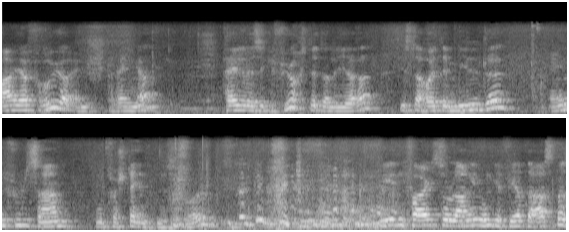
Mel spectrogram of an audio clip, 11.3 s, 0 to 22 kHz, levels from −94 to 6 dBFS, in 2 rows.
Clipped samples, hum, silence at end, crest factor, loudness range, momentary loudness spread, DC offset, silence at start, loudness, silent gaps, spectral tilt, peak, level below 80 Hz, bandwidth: under 0.1%; none; 0 s; 16 dB; 5 LU; 12 LU; under 0.1%; 0 s; -18 LUFS; none; -5 dB/octave; 0 dBFS; -44 dBFS; 10.5 kHz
